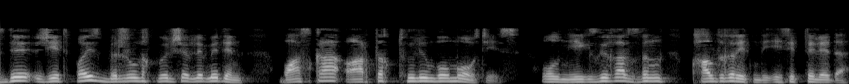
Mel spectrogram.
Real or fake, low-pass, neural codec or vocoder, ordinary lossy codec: fake; 5.4 kHz; codec, 16 kHz, 0.8 kbps, ZipCodec; MP3, 24 kbps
